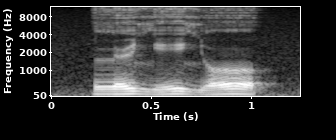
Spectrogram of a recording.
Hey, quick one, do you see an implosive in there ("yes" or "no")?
no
